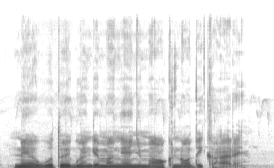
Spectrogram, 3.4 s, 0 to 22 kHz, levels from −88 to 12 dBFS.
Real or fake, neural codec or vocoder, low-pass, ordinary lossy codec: fake; vocoder, 48 kHz, 128 mel bands, Vocos; 19.8 kHz; none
